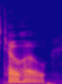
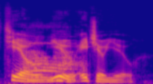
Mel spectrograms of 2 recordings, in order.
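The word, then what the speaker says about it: Touhou: I don't properly pronounce too if you don't know what too is uh it's tou hoou not uh to we're talking about the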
